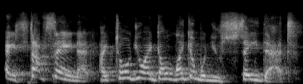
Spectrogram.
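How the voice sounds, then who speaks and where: An actor plays a stubborn older boomer on a comedy radio show. The voice grumbles and complains with indignation, set against anything modern, at a middling pitch. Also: expressive, a little fast, fairly bright tone, faint music behind, lightly acted. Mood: defensive. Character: grumpy, stubborn, technophobic older movie reviewer, a boomer. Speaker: movie recap co-host. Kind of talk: scripted comedy radio review sketch.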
